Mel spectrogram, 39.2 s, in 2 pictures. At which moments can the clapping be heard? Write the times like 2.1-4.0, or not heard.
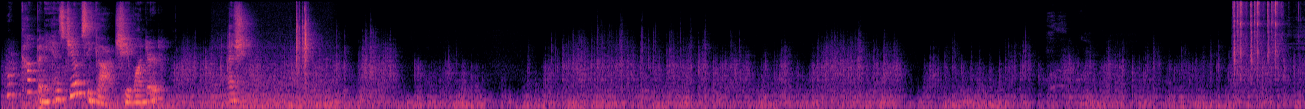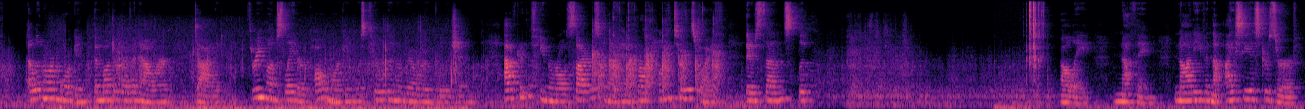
28.4-30.4.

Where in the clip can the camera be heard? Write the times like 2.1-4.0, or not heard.
3.1-5.1, 18.4-19.6, 34.5-35.2.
